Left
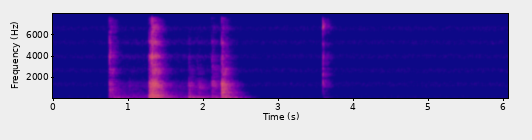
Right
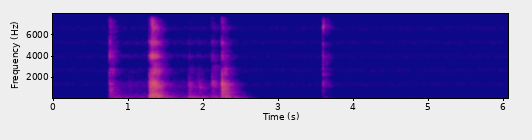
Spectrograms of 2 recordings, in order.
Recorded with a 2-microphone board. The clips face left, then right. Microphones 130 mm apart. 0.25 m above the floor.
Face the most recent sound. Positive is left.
turn(degrees=-25)  # may be behind; listen again after turning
